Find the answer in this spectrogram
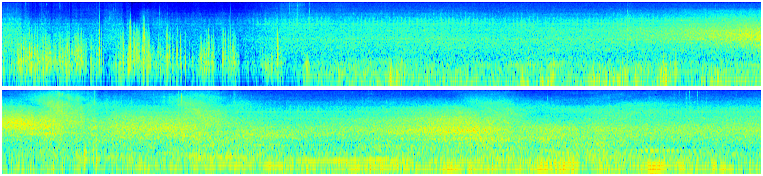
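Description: Cars and SUVs driving past one after another, the tyre noise swelling as each goes by, with a growing engine hum toward the end as another SUV approaches. Wind gusts on the microphone in the first few seconds.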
